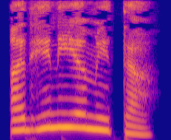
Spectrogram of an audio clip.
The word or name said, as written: ಅಧಿನಿಯಮಿತ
